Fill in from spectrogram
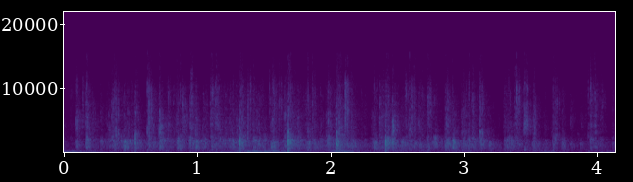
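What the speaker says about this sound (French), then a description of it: "Merci beaucoup Hervé, on peut l'applaudir." An audience claps after a talk on running races, a loose patter of applause with individual sharp claps standing out, while voices murmur and talk beneath it.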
